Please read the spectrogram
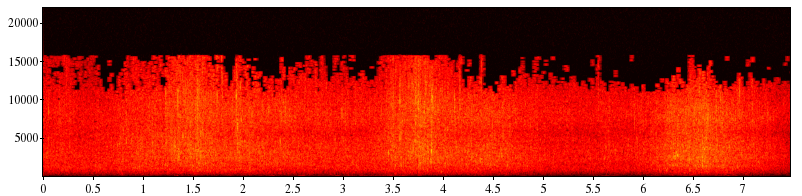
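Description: Sea waves washing onto a beach, swelling and fading three times.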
